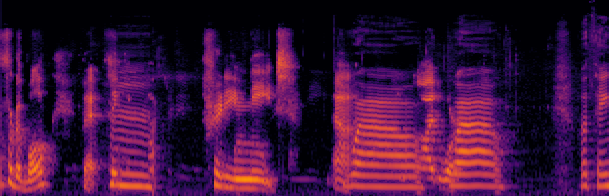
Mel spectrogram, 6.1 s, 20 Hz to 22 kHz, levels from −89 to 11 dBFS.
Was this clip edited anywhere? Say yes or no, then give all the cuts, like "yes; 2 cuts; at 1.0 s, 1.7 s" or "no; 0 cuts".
yes; 1 cut; at 1.5 s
